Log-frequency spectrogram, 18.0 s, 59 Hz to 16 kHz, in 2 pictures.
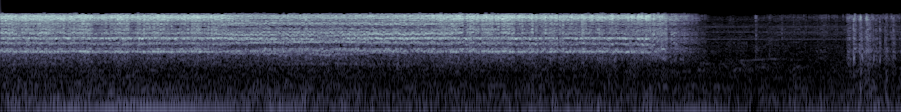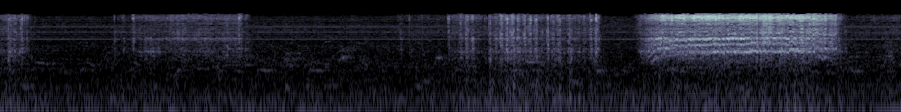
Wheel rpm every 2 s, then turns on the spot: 160, 160, 160, 40, 10, 20, 10, 50, 90.
8-10 12-14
